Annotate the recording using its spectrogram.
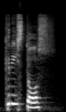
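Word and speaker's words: Χριστός: Christos, con tilde, acento en la O, igual Cristo, significa Mesías, el ungido.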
